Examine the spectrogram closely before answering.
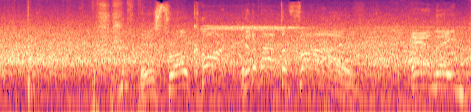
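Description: Football pads thud together in a tackle.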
